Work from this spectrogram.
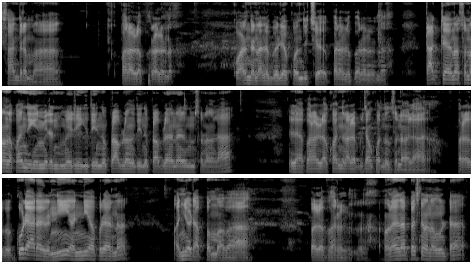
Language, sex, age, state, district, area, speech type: Tamil, male, 18-30, Tamil Nadu, Viluppuram, rural, spontaneous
